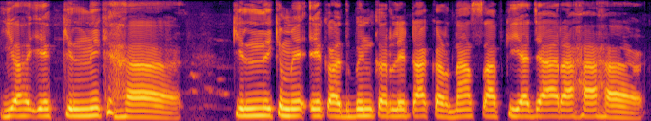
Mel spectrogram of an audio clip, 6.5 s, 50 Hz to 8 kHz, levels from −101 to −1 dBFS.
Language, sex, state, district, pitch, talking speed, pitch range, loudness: Hindi, male, Jharkhand, Palamu, 170 Hz, 155 wpm, 165-180 Hz, -14 LUFS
